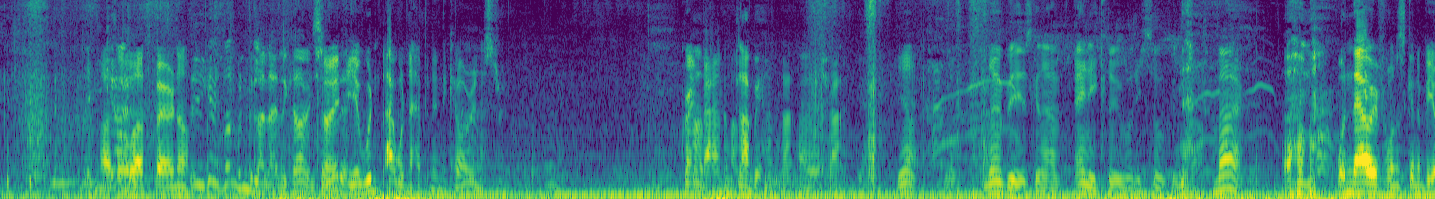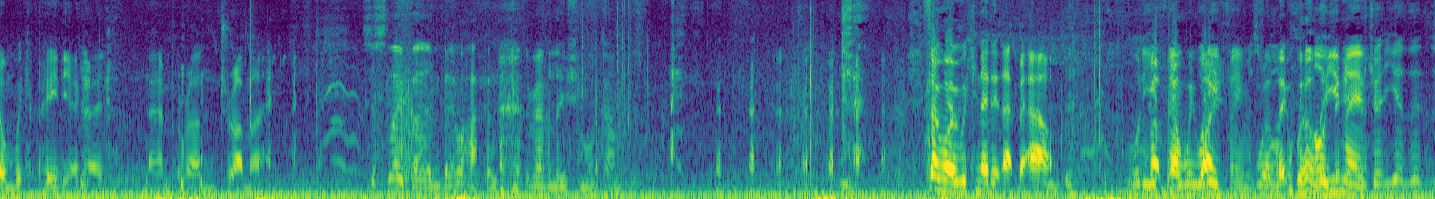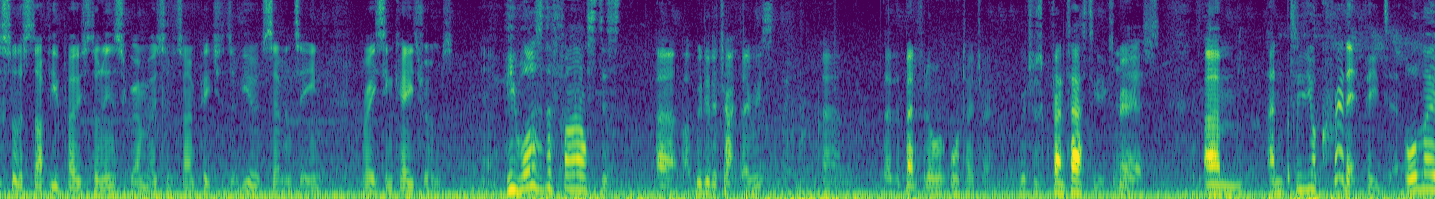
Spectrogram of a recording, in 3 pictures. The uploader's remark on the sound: we bring you the sights and sounds of what is probably Europe’s most beautiful car auction – our sale at Villa Erba on the banks of Lake Como.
